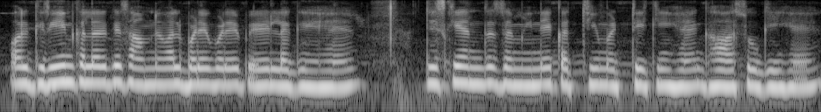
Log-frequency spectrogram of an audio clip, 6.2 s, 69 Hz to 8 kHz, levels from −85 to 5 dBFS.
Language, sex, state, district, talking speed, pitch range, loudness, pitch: Hindi, female, Uttar Pradesh, Lucknow, 205 wpm, 205-230 Hz, -17 LUFS, 220 Hz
